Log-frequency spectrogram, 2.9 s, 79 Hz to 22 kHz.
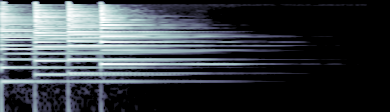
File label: Db Major 7th Suspended 4th Sharp 5th Gb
